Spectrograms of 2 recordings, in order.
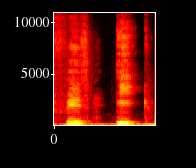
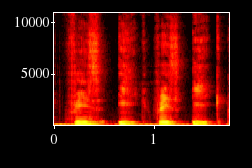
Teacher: Make sure you put the emphasis on that second syllable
